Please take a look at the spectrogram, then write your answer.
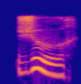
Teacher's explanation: the R at the end of jour doesn't really sound like an English R. You should feel that R in your throat. Jour. Yeah, almost like you're gargling or clearing your throat.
